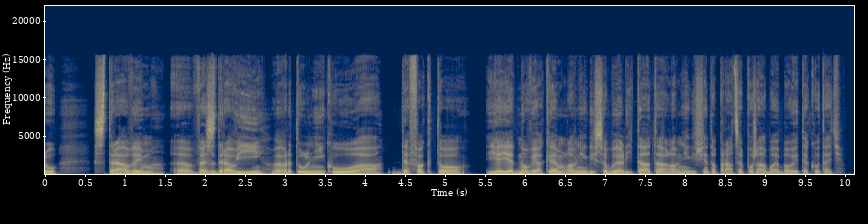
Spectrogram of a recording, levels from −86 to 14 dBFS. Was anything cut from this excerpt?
yes; 1 cut; at 4.3 s

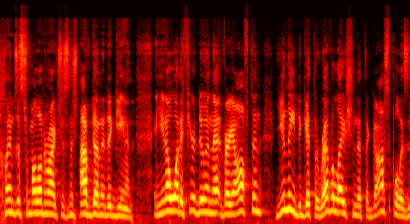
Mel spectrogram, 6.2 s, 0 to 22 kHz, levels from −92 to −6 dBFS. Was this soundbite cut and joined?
yes; 1 cut; at 1.2 s

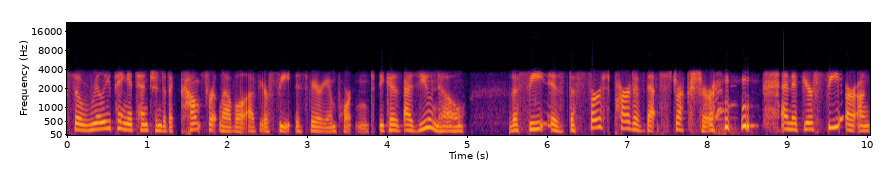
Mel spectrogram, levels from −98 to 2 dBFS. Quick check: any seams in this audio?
no; 0 cuts

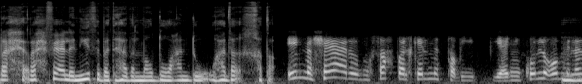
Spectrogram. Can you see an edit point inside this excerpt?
yes; 1 cut; at 2.8 s

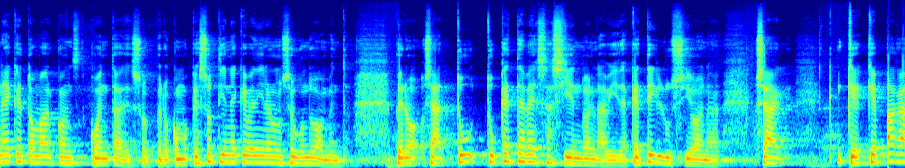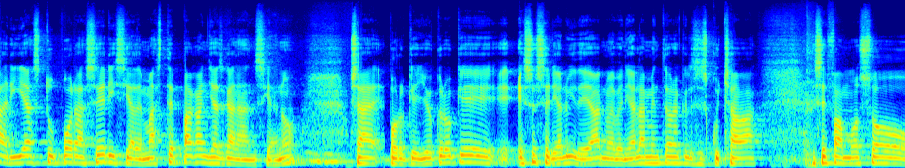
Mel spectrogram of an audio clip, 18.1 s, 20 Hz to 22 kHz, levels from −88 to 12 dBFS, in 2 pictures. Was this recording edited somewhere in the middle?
yes; 2 cuts; at 7.5 s, 12.9 s

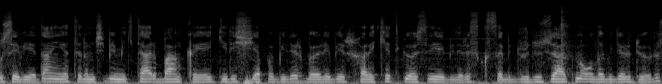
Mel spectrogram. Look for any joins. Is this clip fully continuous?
yes; 0 cuts

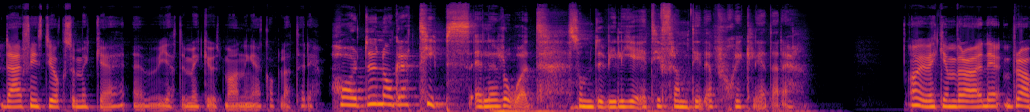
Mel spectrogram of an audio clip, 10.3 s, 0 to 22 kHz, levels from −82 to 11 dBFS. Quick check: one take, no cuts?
yes; 0 cuts

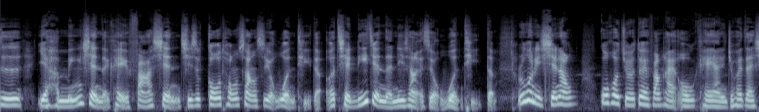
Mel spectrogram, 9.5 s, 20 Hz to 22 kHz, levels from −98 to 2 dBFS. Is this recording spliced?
yes; 1 cut; at 6.4 s

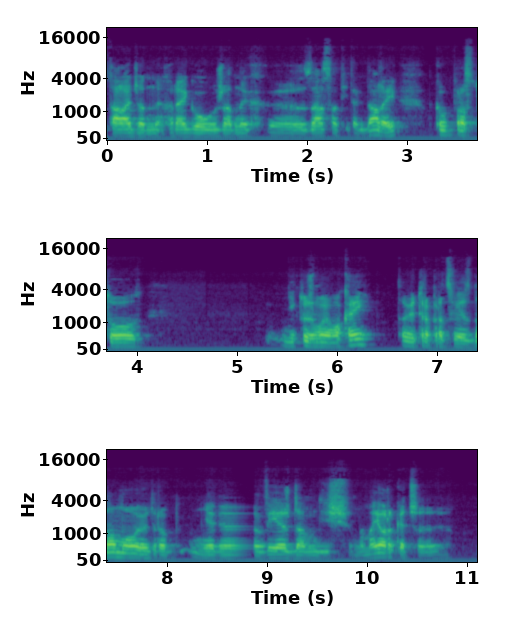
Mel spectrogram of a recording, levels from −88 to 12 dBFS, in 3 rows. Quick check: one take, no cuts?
yes; 0 cuts

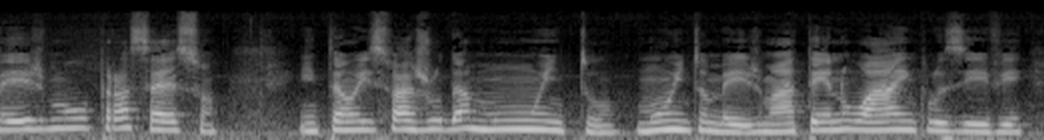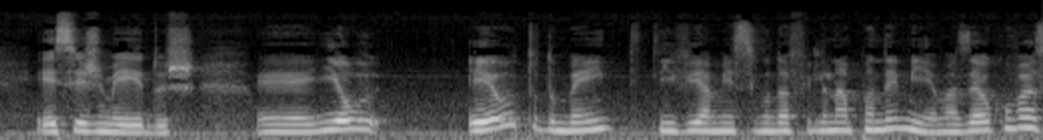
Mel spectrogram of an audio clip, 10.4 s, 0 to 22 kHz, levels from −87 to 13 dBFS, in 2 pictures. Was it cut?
yes; 1 cut; at 6.5 s

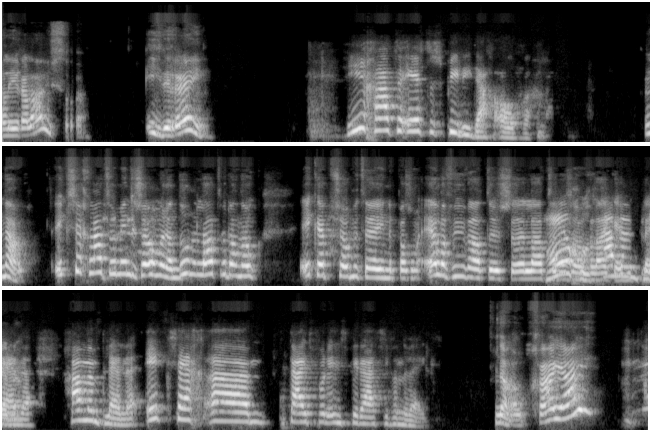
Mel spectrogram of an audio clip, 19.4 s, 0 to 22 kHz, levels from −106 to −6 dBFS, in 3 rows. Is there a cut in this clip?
no; 0 cuts

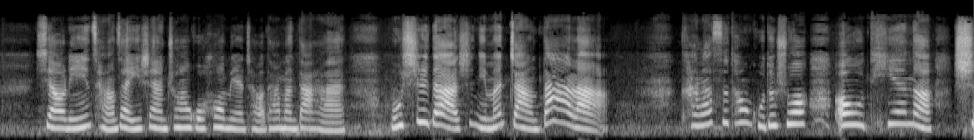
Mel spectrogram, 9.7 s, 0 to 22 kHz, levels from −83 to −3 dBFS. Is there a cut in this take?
no; 0 cuts

